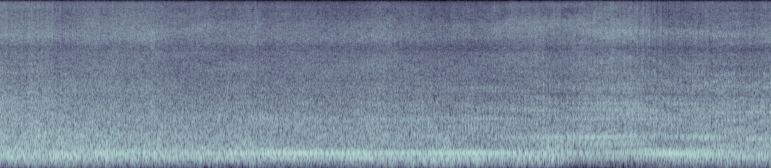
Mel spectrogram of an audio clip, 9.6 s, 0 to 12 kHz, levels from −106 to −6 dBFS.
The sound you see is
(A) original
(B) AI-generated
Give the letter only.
A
